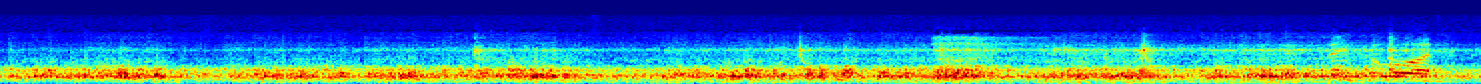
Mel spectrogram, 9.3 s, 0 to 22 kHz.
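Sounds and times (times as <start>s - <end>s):
locomotive rumbling as it couples onto a train car: 0.0s - 9.2s.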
